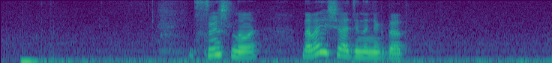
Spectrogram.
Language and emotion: Russian, positive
